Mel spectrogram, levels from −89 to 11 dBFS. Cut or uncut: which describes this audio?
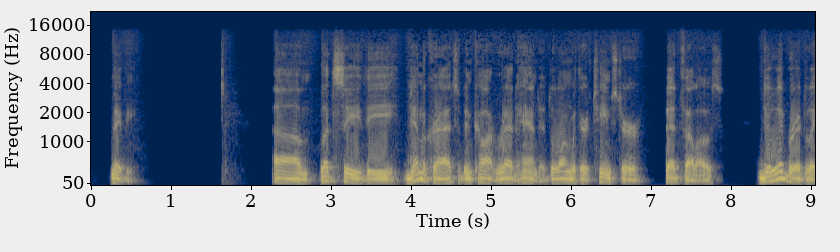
uncut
